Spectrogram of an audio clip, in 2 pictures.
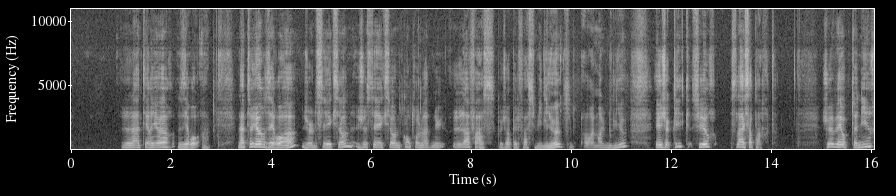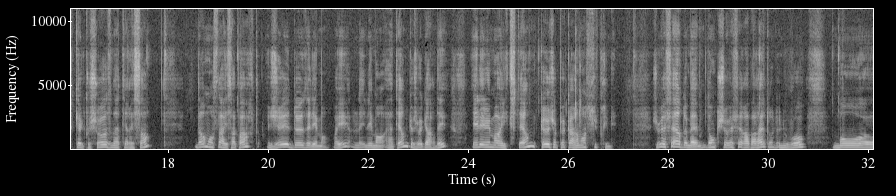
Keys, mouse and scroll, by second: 9.5 ctrl+click, 13.2 click, 14.8-16.7 scroll down 1, 16.7-17.6 scroll up 1, 17.2 right click, 19.2 click, 19.6-20.1 scroll down 2, 25.2 click, 26.1 Delete, 29.6 click, 30.0-31.2 scroll down 1, 31.2 click, 31.6-32.1 scroll down 1.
